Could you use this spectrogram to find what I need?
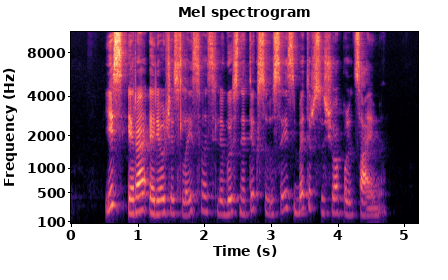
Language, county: Lithuanian, Vilnius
